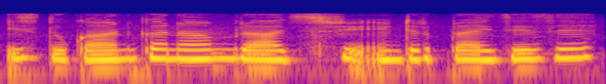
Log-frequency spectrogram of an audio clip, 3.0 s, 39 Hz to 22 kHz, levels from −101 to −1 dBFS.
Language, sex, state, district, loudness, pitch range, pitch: Hindi, female, Jharkhand, Ranchi, -13 LUFS, 245-270 Hz, 255 Hz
